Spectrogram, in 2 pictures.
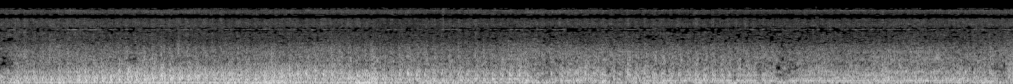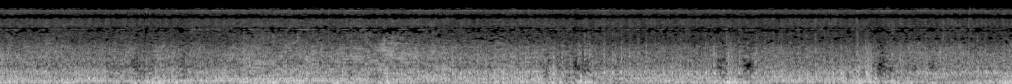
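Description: Two-bladed turbine police helicopter hovering low and descending to land: a steady, loud beat of the rotor blades over the engine.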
